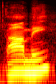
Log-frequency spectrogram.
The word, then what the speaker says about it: Amy: It's pronounced Ami. Ami.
